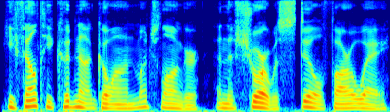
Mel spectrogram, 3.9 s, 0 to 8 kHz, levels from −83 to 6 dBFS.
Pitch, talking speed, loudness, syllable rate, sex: 120 Hz, 245 wpm, -20 LUFS, 5.2 syllables/s, male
